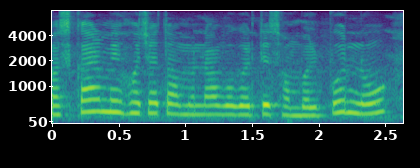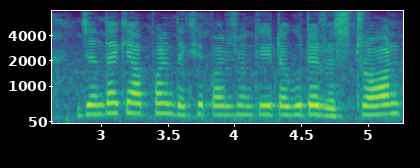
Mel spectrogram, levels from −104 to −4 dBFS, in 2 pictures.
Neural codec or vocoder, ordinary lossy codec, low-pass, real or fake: none; none; none; real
